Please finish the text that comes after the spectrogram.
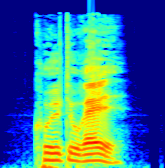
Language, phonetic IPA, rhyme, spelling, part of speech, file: German, [kʊltuˈʁɛl], -ɛl, kulturell, adjective, De-kulturell.oga
- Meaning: cultural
